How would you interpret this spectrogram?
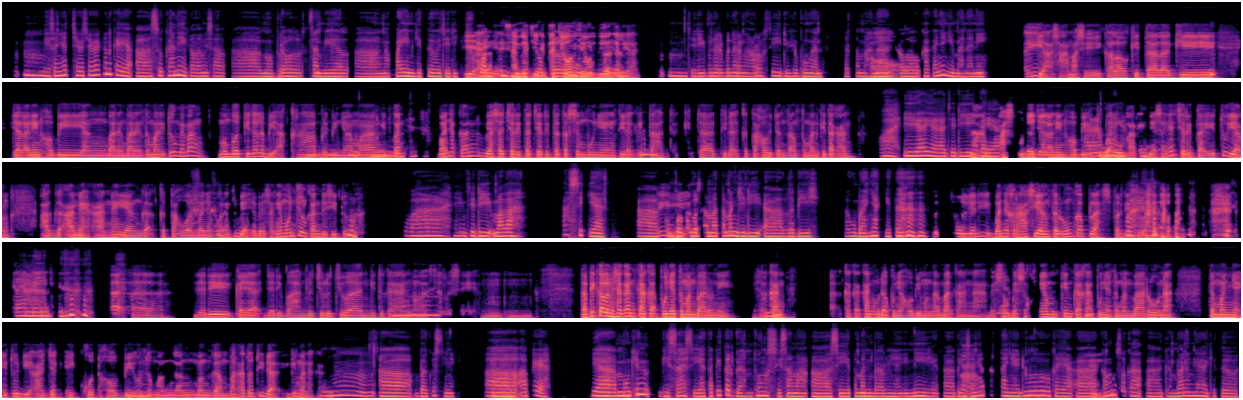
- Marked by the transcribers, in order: other background noise; chuckle; chuckle; laughing while speaking: "Wah"; chuckle; laugh
- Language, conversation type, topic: Indonesian, unstructured, Apa hobi yang paling sering kamu lakukan bersama teman?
